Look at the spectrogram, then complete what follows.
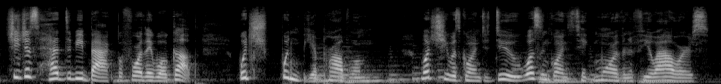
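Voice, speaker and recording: A woman's voice: fairly low pitch, lively intonation, normal speed. A woman reading a story aloud as scripted dramatic narration. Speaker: fan fiction narrator. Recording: music under the voice. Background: music.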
